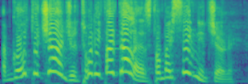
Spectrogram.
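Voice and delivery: high cartoon Italian sales pitch; Mario. Voice actor charging fans for signatures, high Italian character voice. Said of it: "travels to conventions and makes money".

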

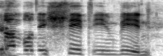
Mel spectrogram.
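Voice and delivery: imagined cleaner. Acted. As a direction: play the baffled cleaner, voice lifted. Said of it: "imagine the cleaner".

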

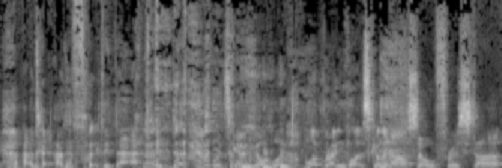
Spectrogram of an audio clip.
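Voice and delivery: laughing disbelief; shocked, half laughing outburst; shocked player. Pretend. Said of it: "They're like".

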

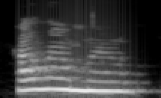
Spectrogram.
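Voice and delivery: calling up loud to the moon; shouting. Acted. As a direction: shout it up into the sky. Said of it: "he shouted".

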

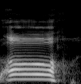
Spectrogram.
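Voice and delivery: high, loud "oh"; mock scream. Shown as a demonstration. Fan thrilled by the game, mock scream. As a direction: let out a brief high cry of joy. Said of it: "I could scream, shout".

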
